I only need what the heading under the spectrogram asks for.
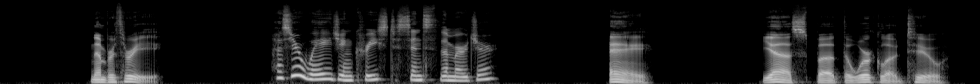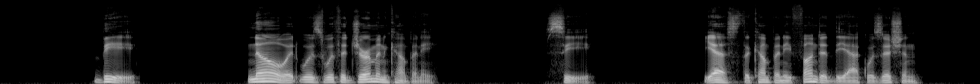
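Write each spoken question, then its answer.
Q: Has your wage increased since the merger?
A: A: Yes, but the workload too.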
